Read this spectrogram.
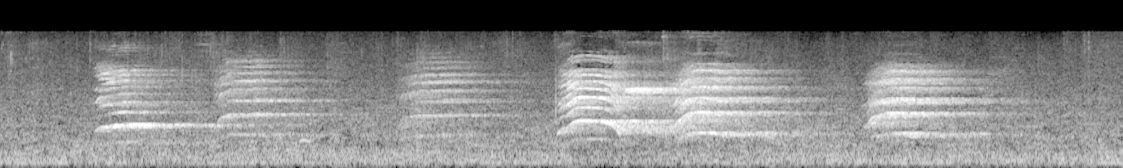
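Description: Young women shout sharply in unison in a large echoing hall.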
